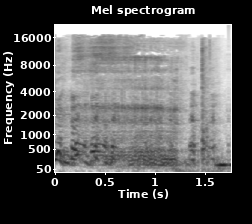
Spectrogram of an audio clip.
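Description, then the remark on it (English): A voice mimics wet sewer gurgling and low growling, a continuous bubbly, throaty rumble with uneven warbling pitch over nearly two seconds, ending in a short low grunt. “Like there's a putrid smell and the sound of like gurgling and growling.”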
